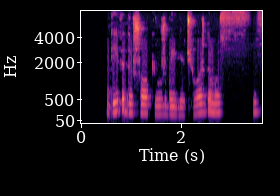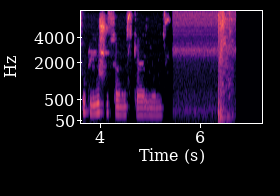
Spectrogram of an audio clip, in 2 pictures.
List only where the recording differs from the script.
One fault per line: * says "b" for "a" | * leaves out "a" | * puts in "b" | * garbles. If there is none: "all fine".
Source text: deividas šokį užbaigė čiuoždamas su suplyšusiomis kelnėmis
all fine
